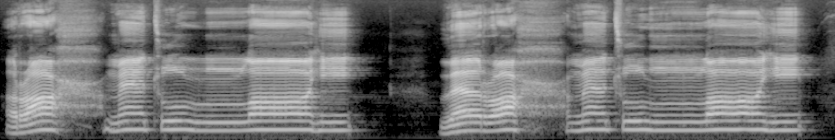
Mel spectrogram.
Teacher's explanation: yine haya dikkat ediyoruz. Rahmetullah şeklinde değil. H olarak okumuyoruz. Kalın.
